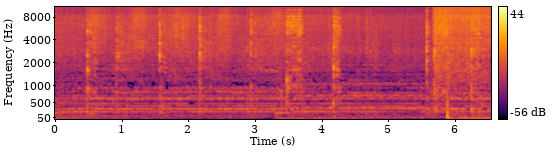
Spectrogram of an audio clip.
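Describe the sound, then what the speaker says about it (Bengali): Boiled jackfruit seeds are stir-fried in an oily pan, a constant sizzle broken by sharp scrapes and knocks of a spatula every second or so, close and fairly loud with no talk. "এই বিচিটা এর ভিতরে দিয়ে দেবো। এর ভিতরে দিয়ে ভালো করে কষাই নেব।"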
